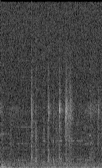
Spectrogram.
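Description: Computer keyboard typing: about eight keystroke clicks at an uneven pace.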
